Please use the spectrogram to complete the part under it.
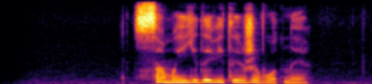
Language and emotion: Russian, neutral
